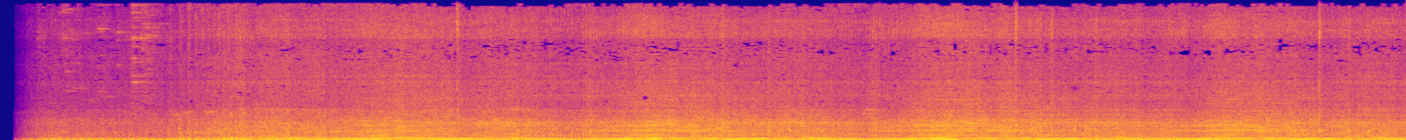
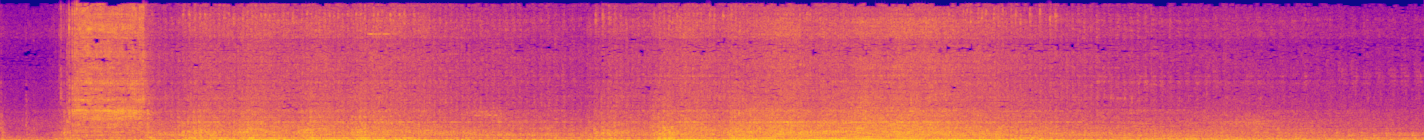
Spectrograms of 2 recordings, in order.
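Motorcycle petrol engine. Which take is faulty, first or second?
first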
